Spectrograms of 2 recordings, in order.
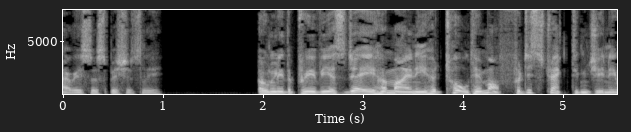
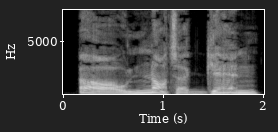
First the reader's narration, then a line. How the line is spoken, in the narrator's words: he groaned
